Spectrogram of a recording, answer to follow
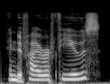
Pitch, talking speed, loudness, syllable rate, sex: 225 Hz, 220 wpm, -14 LUFS, 6.5 syllables/s, female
